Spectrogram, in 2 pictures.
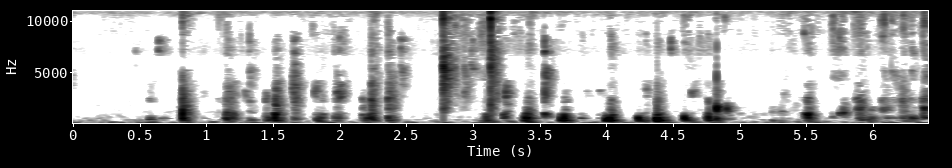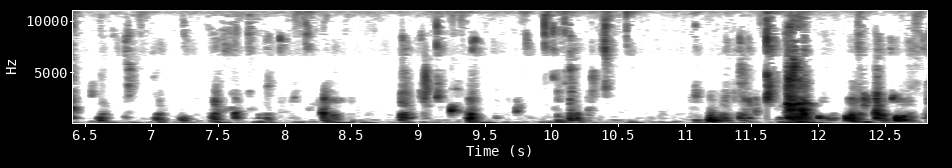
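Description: Close-miked wet chewing and lip-smacking while eating blood cockle meat: a quick, irregular run of soft clicks and squelches, with short pauses and a louder stretch near the end.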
